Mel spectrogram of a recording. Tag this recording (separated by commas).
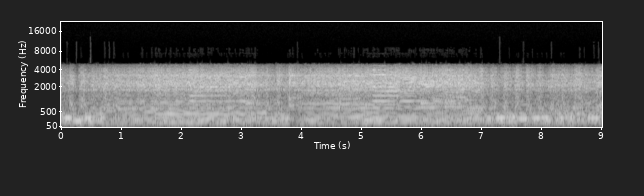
Guitar, Strum, Musical instrument, Electric guitar, Music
